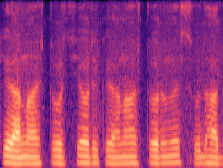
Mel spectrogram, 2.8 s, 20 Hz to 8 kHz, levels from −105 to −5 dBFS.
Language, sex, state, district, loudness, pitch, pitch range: Maithili, male, Bihar, Supaul, -21 LUFS, 115 Hz, 115-120 Hz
